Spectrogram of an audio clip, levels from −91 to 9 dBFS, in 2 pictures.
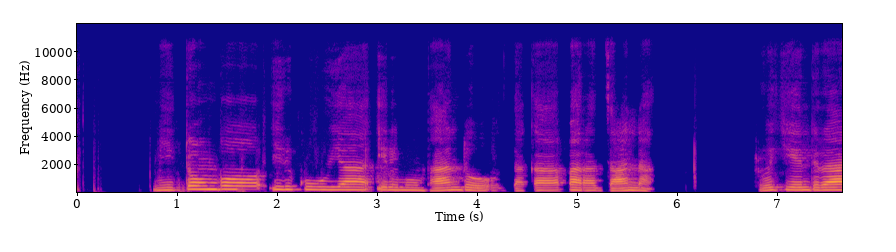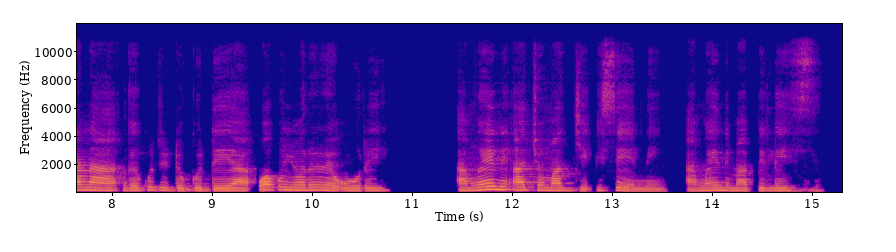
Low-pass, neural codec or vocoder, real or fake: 10.8 kHz; none; real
